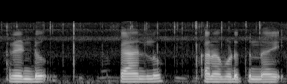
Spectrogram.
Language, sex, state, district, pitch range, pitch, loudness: Telugu, male, Andhra Pradesh, Sri Satya Sai, 125-140 Hz, 130 Hz, -20 LUFS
